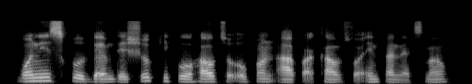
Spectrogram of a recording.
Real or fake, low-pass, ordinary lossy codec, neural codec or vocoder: fake; none; none; codec, 16 kHz, about 1 kbps, DyCAST, with the encoder's durations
